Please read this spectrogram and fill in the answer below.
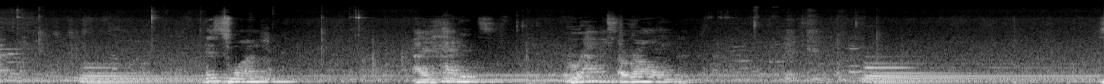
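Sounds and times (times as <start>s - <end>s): sustained keyboard chord: 0.0s - 11.0s.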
